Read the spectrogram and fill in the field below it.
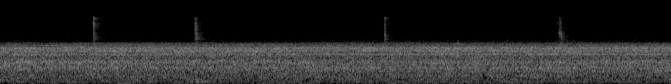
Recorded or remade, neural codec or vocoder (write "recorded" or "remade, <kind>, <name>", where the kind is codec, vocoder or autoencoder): recorded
